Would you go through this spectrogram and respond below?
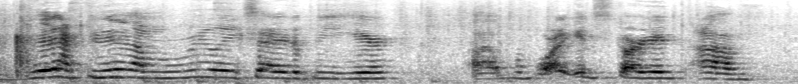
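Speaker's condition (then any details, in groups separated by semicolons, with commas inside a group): Cerebral palsy; brain cell damage at birth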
